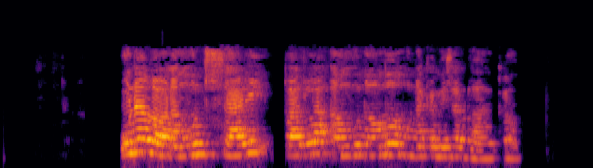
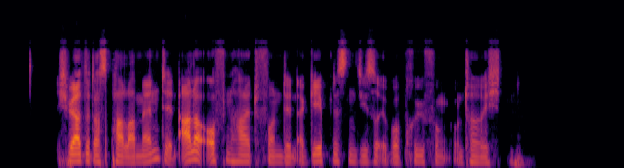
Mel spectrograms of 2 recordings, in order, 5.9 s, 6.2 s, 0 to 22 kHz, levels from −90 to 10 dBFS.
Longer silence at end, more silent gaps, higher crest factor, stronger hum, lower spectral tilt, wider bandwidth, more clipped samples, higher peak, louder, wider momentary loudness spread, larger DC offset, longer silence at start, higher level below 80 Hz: second, 0.75 s vs 1 s; first, 2.75-2.85 s vs none; second, 18 dB vs 26 dB; neither; about the same, -2.5 dB/octave vs -3 dB/octave; second, 8.2 kHz vs 9.6 kHz; neither; first, 0 dBFS vs -6 dBFS; first, -17 LUFS vs -31 LUFS; about the same, 17 LU vs 16 LU; neither; first, 1.2 s vs 0.6 s; about the same, -68 dBFS vs -64 dBFS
